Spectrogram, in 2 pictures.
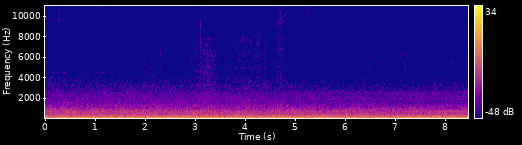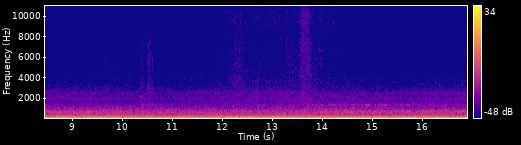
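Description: Steady low rumble of a KTX high-speed train running.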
